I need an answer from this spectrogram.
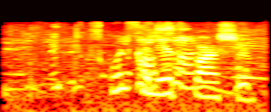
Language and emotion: Russian, neutral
